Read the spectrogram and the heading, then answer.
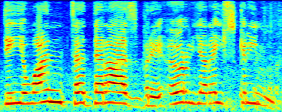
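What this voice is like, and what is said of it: Put-on Italian accent. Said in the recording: “you knew they were fae Italy the minute they spoke ... Apologies to Antonio Carluccio for that accent.”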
